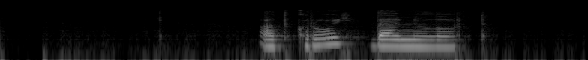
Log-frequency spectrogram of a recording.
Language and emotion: Russian, neutral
